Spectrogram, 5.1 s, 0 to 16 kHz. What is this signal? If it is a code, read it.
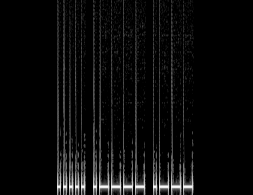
Morse code, heard as a keyed tone, about 20 wpm, 700 Hz. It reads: 51J
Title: Three Challenging Letter-Number Combinations 20wpm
